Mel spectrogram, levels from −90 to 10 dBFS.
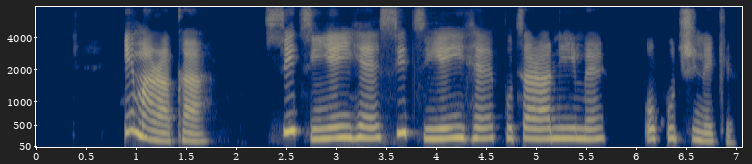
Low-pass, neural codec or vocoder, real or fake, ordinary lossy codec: none; codec, 16 kHz, 6 kbps, DAC; fake; none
